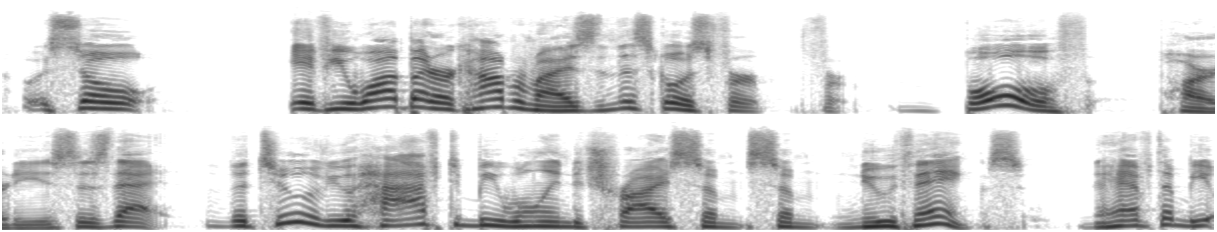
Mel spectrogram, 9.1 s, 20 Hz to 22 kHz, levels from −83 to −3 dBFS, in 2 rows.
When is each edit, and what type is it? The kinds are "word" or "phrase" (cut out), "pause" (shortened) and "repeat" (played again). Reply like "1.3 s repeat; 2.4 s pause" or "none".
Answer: 7.3 s repeat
